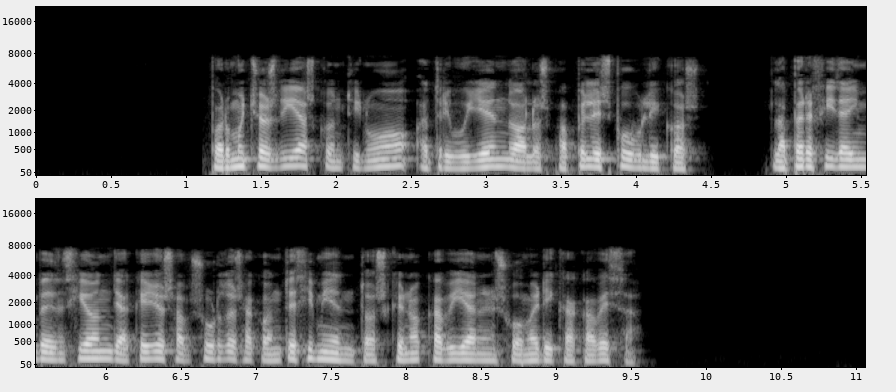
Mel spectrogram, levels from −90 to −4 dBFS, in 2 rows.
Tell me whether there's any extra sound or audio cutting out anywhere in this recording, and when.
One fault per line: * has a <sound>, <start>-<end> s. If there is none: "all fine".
all fine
